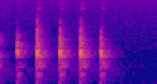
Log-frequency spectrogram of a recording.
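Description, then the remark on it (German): Five quick, evenly spaced firm knocks on a door, each a dull thud with a short decay, followed by a moment of quiet with no voices. “Nee, das, ja, mach, es hat jetzt bei uns hier gerade geklopft.”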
